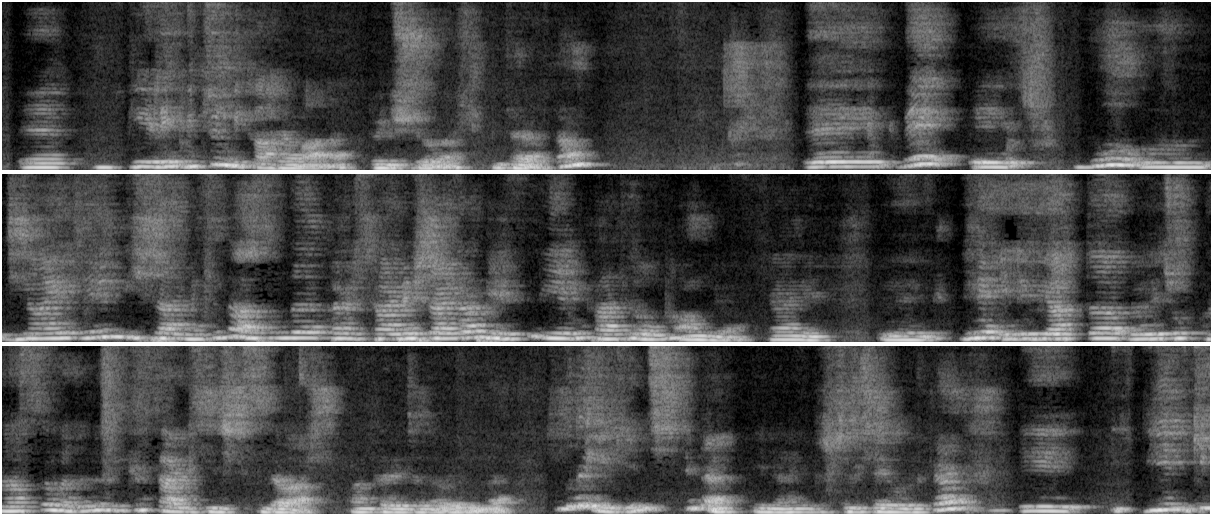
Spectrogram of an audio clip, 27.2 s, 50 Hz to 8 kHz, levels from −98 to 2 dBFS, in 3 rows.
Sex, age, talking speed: female, 60-79, 110 wpm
